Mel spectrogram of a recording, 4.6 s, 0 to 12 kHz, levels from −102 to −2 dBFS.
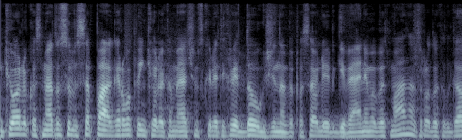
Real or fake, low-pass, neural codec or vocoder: real; 10.8 kHz; none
